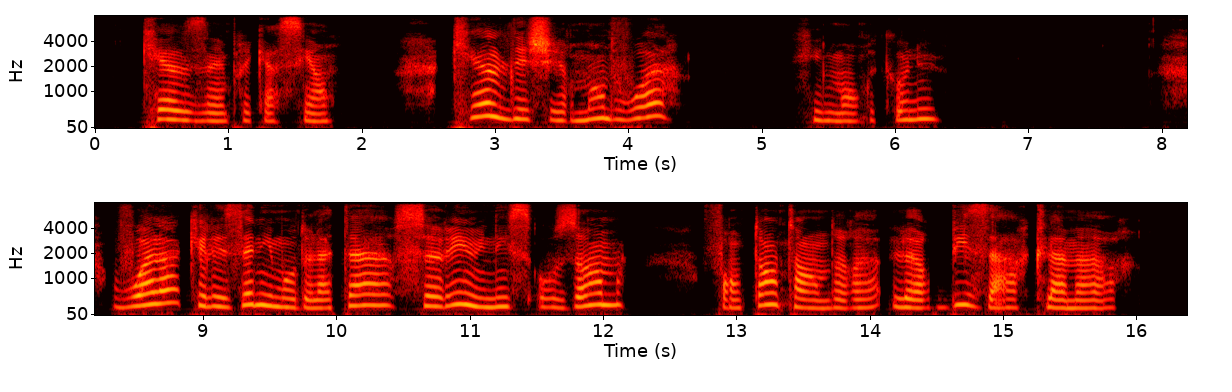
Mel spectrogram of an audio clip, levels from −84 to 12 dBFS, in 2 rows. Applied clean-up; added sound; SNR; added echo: none; none; none; none.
